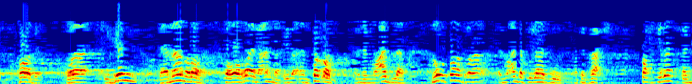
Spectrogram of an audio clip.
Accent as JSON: {"language": "Arabic", "country": "Egypt", "said": "ناس عندنا في مصر"}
